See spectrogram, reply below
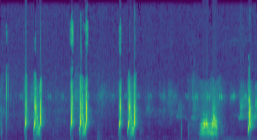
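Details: Quail, male and female, calling: three sharp triple-note phrases spaced about a second apart, then a longer, harsh, buzzy note.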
